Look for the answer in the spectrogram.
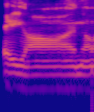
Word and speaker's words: Teyon: You know, Teyon. I'm like, I think the Y throws everybody off. It was just T-E-O-N.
